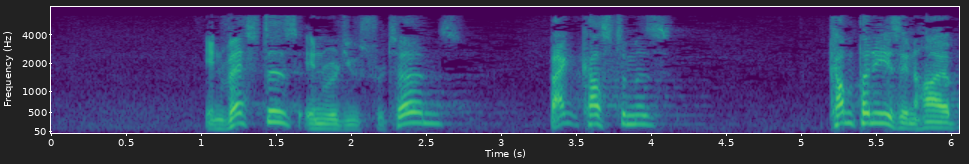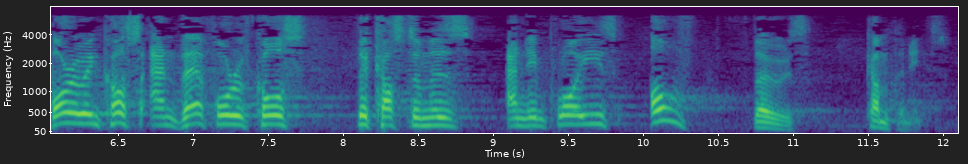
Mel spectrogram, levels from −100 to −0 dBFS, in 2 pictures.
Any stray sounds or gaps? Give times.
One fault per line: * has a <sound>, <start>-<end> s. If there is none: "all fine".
all fine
